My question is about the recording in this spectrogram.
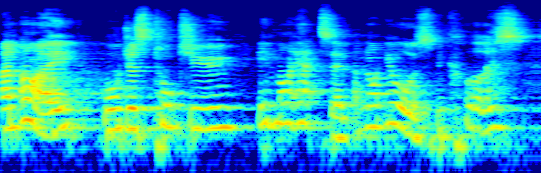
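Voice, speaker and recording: A man's voice: sits high, normal speed, dark tone. An English man performing live in a music venue, singing and chatting with the crowd in rambling, self-deprecating banter. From England. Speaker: singer-songwriter and comedic performer. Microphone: vocal mic, filmed from the audience. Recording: echoey live venue with guitar. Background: guitar and music.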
